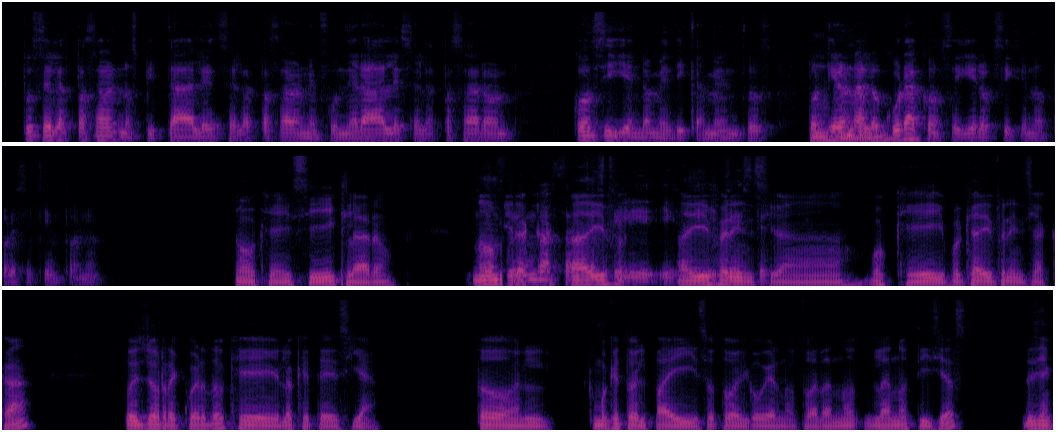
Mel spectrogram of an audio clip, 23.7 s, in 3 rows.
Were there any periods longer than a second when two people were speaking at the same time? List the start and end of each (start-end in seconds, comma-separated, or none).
11.4-13.8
